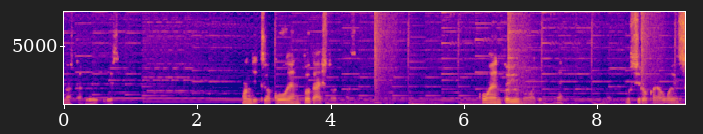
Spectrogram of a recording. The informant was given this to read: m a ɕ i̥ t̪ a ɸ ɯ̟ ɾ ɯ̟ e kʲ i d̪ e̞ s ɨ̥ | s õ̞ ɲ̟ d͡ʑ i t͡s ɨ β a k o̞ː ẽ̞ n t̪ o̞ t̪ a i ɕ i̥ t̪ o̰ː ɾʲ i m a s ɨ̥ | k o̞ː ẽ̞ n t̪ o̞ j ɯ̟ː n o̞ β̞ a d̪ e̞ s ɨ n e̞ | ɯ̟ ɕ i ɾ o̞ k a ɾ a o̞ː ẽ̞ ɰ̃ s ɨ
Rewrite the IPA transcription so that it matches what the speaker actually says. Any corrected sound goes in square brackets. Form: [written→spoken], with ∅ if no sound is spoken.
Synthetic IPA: m a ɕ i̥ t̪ a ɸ ɯ̟ ɾ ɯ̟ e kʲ i d̪ e̞ s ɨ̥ | [s→h] õ̞ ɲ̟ d͡ʑ i t͡s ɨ β a k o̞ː ẽ̞ n t̪ o̞ [t̪→d̪] a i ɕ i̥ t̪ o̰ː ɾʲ i m a s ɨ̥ | k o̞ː ẽ̞ n t̪ o̞ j ɯ̟ː n o̞ β̞ a d̪ e̞ s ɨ n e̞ | ɯ̟ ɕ i ɾ o̞ k a ɾ a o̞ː ẽ̞ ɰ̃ s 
